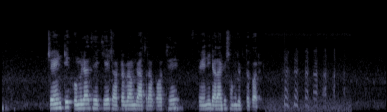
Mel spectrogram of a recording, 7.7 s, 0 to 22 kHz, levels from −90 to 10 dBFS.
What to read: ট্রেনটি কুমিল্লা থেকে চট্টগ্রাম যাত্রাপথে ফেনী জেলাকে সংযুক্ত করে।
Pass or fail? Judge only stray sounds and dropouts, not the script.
fail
